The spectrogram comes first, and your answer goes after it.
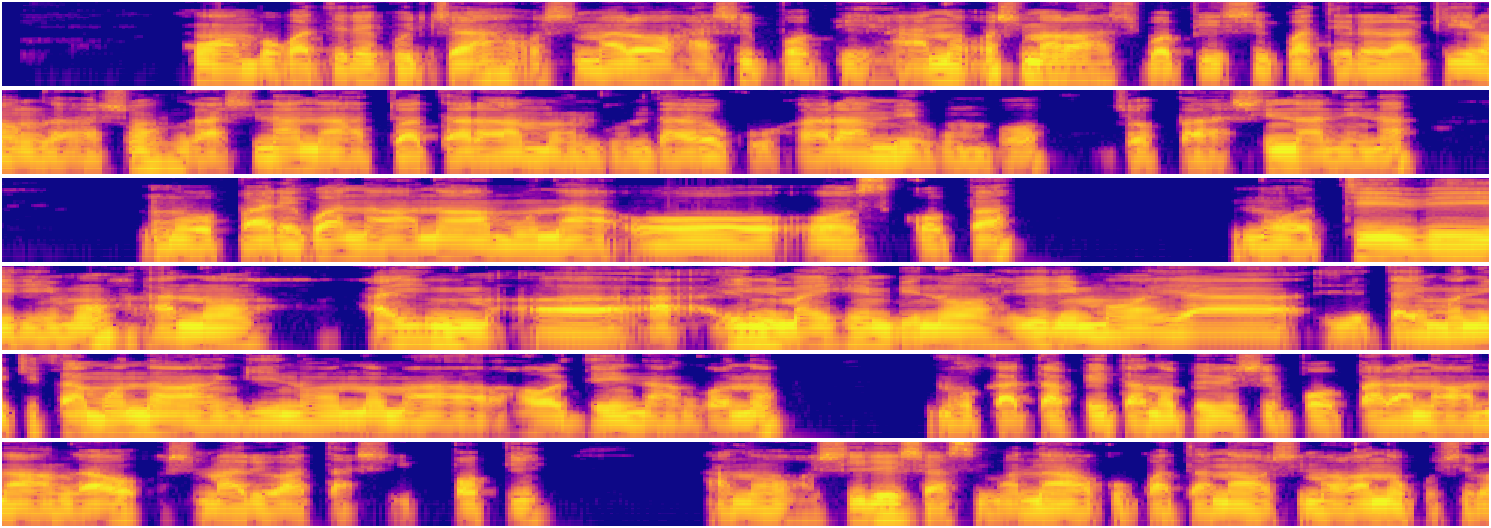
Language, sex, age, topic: Oshiwambo, male, 25-35, finance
